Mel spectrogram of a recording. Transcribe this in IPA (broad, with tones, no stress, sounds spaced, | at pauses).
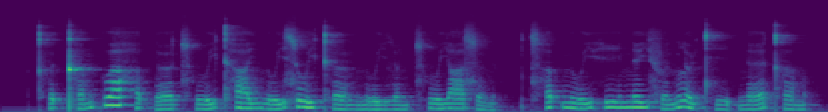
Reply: kʰ ɵ˨ t̚ kʰ ɐ˨˥ m kʷ aː˥ h ɐ˨ k̚ l œː˨˧ t͡sʰ uː˨˥ j kʰ aː˧ j n̪ uː˨˥ j s uː˧ j kʰ œː˨ m n̪ uː˨ j l ɵ˨ n t͡sʰ uː˧ j aː˧ s ɵ˨˩ n | t͡sʰ ɐ˧ p̚ n̪ uː˨˧ j h iː˧ n̪ e˧ j f ɵ˨˥ n l ɵ˨ ɥ t̪ʰ iː˨ t̚ ŋ ɛː˨˥ kʰ ɐ˨ m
